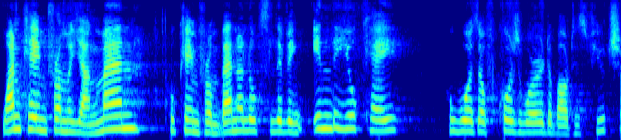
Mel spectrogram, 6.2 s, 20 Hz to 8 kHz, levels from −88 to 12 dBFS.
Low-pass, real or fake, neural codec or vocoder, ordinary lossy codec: none; real; none; none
